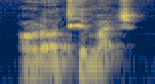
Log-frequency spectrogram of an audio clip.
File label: Voice Acting, es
